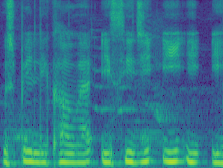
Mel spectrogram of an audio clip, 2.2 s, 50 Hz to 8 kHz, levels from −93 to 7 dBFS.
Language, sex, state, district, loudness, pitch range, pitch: Hindi, male, Uttar Pradesh, Muzaffarnagar, -14 LUFS, 160-175 Hz, 165 Hz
